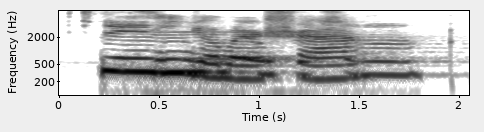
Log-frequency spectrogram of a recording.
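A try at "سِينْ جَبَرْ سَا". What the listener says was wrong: I said sa, not sha. Sa and sha, two completely different sounds. So don't make wrong sound here. Sin jabur sa.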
